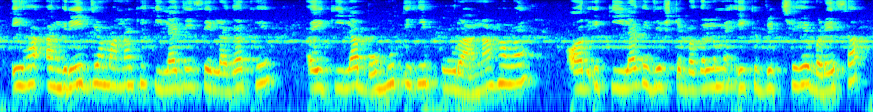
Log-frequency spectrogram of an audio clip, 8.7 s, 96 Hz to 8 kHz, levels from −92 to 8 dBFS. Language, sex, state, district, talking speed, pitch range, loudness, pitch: Chhattisgarhi, female, Chhattisgarh, Bilaspur, 185 wpm, 255-300 Hz, -25 LUFS, 265 Hz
